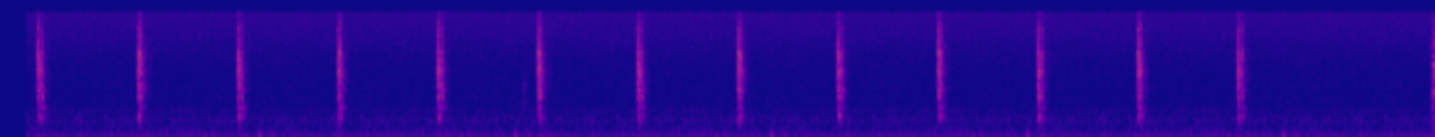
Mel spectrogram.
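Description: A clock ticking steadily, one tick a second, about a dozen ticks in all, over a faint steady hum.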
